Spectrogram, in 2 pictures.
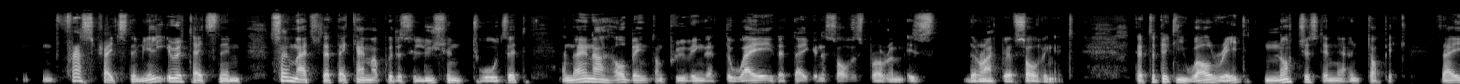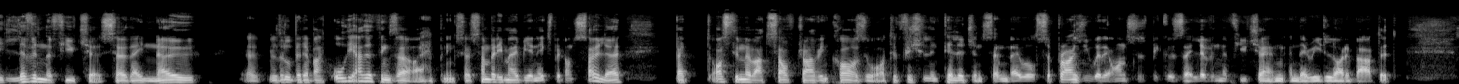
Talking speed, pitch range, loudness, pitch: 220 wpm, 85-115 Hz, -17 LUFS, 100 Hz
